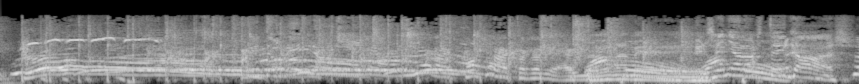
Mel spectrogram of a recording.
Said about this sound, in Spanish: Un aplauso para él.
